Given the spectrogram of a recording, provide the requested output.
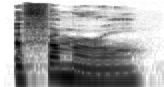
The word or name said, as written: ephemeral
